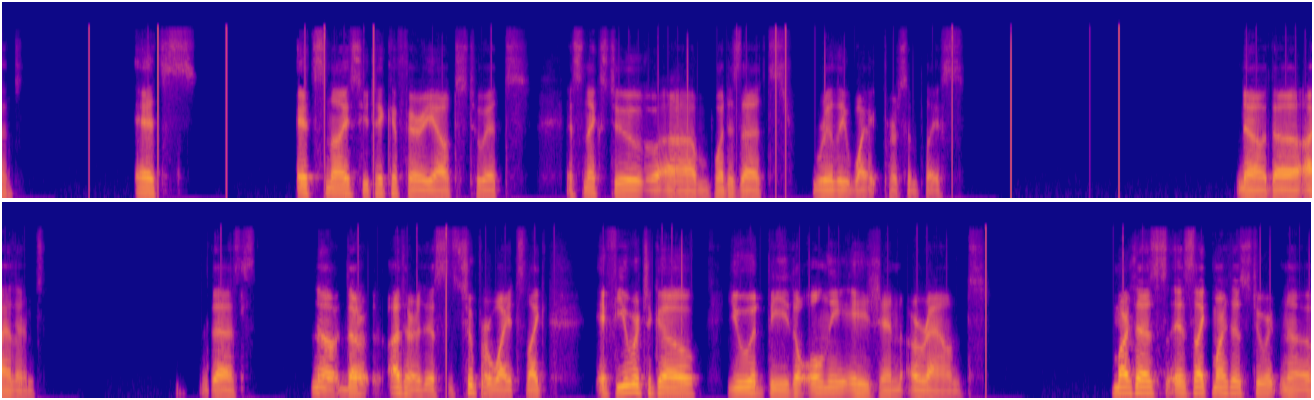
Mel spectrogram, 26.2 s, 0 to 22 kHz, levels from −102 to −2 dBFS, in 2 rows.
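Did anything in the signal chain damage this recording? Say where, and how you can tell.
Yes. Word clock ticks run through the speech from 0.19 s to 26.17 s, a steady train of short ticks about every tenth of a second, around three hundred in all. This happens at the digital interface, where the receiving converter is running on its own clock instead of locking to the sender's. The two clocks differ by roughly 200 ppm, so they slip past each other at that rate, and each slip drops or repeats a single sample, which you hear as a tick.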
